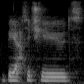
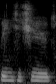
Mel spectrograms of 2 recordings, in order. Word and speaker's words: Beatitudes: Just as an aside, Beatitudes from the Bible, that spelling might look as though naturally in English it should be pronounced Beatitudes, but rest assured it is Beatitudes.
